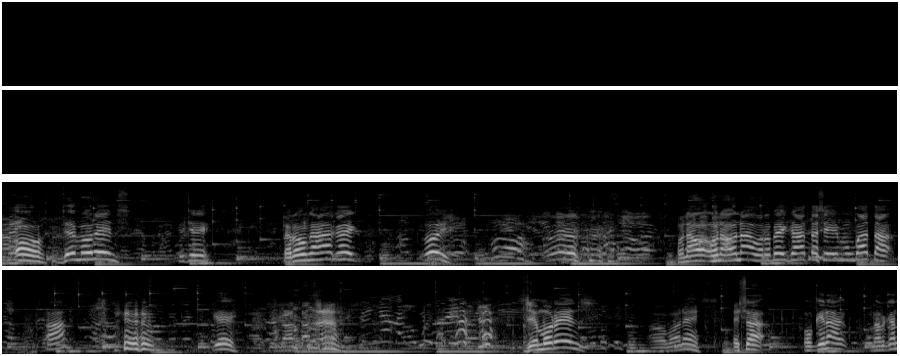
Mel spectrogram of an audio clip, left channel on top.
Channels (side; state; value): left; silent; digital silence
